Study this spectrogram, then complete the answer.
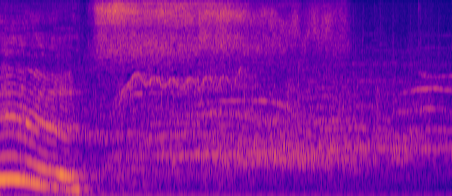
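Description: A concert crowd claps and cheers.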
